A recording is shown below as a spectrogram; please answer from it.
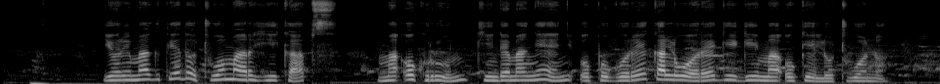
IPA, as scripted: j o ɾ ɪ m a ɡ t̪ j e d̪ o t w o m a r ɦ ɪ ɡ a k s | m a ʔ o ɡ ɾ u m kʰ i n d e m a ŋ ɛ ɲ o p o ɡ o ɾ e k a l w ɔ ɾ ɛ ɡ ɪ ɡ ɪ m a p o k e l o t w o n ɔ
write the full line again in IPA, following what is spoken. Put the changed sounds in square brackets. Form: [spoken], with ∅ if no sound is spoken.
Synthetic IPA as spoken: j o ɾ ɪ m a ɡ t̪ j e d̪ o t w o m a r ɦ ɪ [k] a [p] s | m a ʔ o [k] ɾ u m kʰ i n d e m a ŋ ɛ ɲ o p o ɡ o ɾ e k a l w ɔ ɾ ɛ ɡ ɪ ɡ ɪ m a [ʔ] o k e l o t w o n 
